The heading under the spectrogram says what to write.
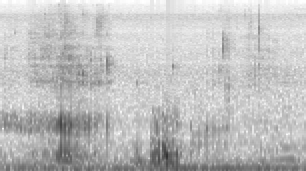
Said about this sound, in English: Today we are so very, very lucky to be having coffee, cue slurping noises.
